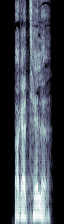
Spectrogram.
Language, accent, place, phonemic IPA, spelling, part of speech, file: German, Germany, Berlin, /baɡaˈtɛlə/, Bagatelle, noun, De-Bagatelle.ogg
- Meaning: bagatelle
